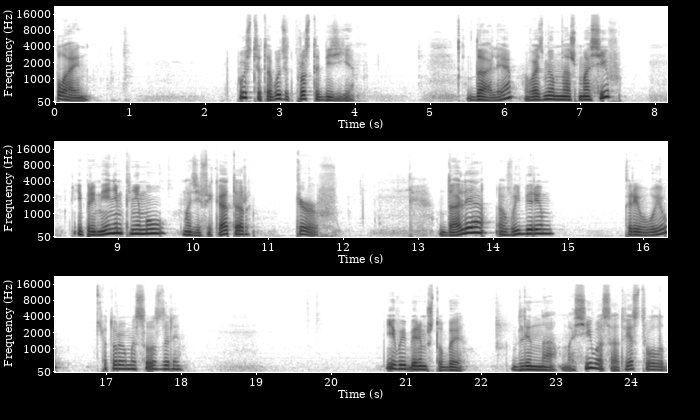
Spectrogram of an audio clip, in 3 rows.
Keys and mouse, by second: 4.0-4.9 middle drag, 7.1 click, 9.7-11.6 drag, 12.3-12.7 middle drag, 14.2 click, 19.7-23.5 drag.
